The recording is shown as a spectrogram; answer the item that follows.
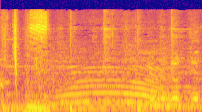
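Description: A single drawn-out, voice-like call that rises and then falls in pitch over about a second, over background music.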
